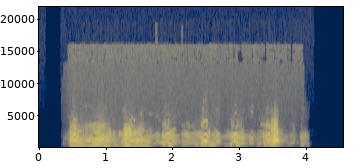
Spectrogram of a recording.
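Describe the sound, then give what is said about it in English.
A fairly loud string of high, wavering yelps and whiny squeals from baby foxes, tumbling over each other for about four seconds with no talking. “Six boxes for six baby foxes.”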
